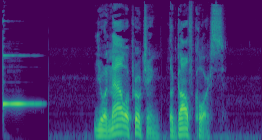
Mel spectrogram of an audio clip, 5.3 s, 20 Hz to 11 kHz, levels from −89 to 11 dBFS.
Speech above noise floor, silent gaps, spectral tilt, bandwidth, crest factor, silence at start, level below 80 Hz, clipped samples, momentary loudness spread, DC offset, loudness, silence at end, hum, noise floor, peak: 45 dB; none; -5.5 dB/octave; 11 kHz; 20 dB; 0.05 s; -44 dBFS; under 0.1%; 18 LU; under 0.1%; -18 LUFS; 0.8 s; none; -62 dBFS; 0 dBFS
